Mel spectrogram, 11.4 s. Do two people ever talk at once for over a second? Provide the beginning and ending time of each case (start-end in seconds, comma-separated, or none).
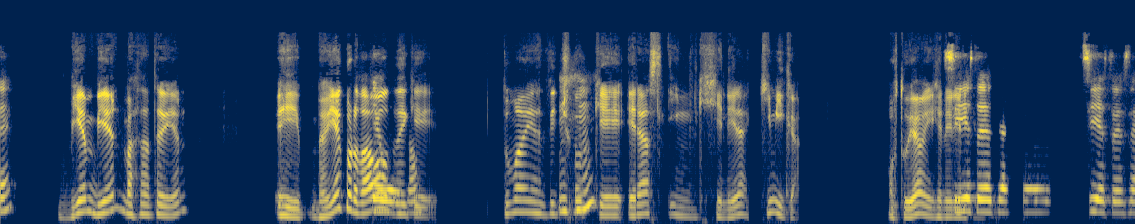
none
